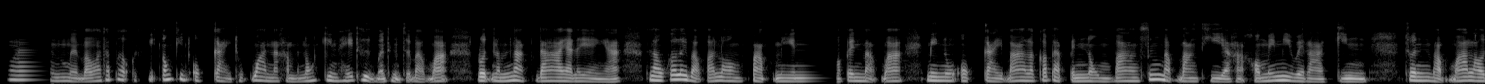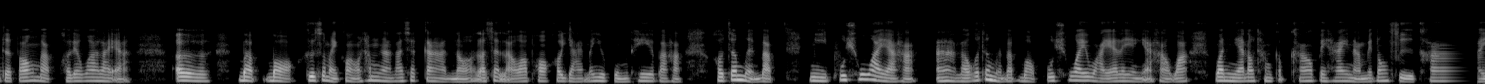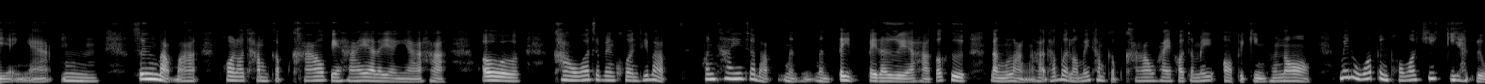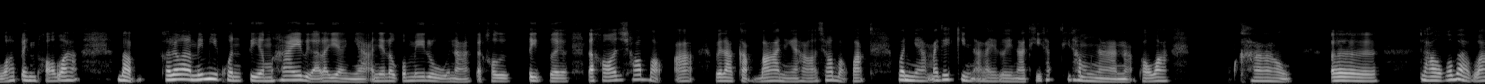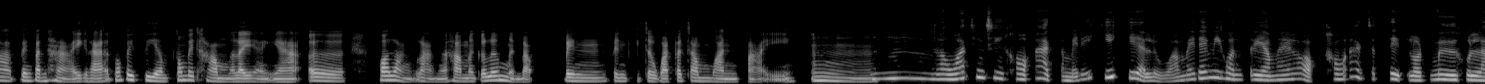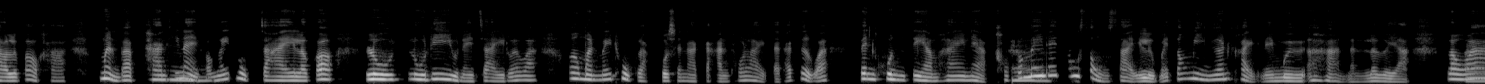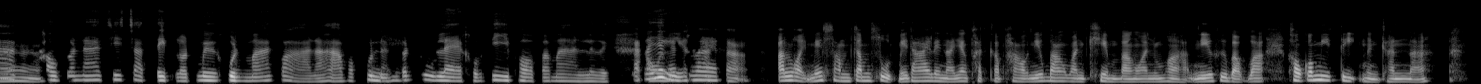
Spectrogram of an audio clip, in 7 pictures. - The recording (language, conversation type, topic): Thai, podcast, มีมื้ออาหารไหนที่คุณทำขึ้นมาเพราะอยากดูแลใครสักคนบ้าง?
- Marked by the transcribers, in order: distorted speech; chuckle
